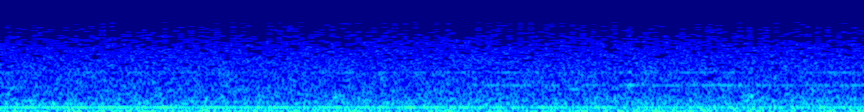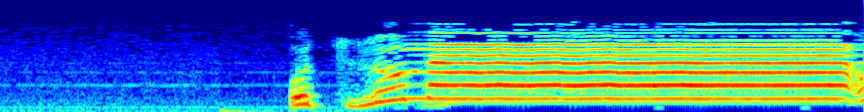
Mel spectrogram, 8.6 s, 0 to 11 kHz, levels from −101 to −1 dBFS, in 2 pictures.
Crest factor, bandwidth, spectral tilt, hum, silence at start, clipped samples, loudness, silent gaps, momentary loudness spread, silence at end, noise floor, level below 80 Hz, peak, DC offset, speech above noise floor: 16 dB; 5.6 kHz; -7.5 dB/octave; none; 5.75 s; under 0.1%; -14 LUFS; none; 9 LU; 0 s; -63 dBFS; -66 dBFS; -4 dBFS; under 0.1%; 46 dB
